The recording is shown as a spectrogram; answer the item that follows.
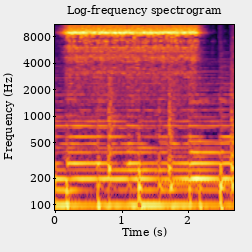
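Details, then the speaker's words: Simulated tinnitus: a steady high whistle over a low buzzing hum, an imitation of buzzing or whistling tinnitus. "And it can also sound like buzzing or whistling, like"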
